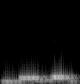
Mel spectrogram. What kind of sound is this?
Sound effects > Electronic / Design
Digital UI SFX created using Phaseplant and Portal.
alert, confirmation, digital, interface, message, selection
